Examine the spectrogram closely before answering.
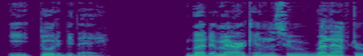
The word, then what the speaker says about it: Iturbide: if they are not superior to the iturbide pronounced iturbide but americans who run after royalty want to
